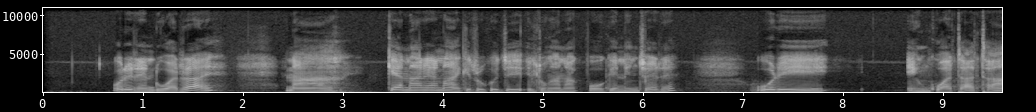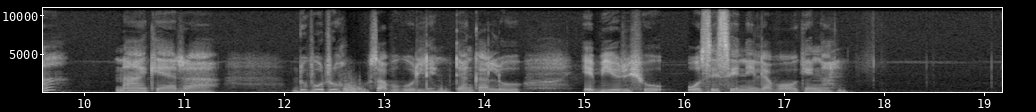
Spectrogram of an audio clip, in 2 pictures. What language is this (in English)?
Masai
